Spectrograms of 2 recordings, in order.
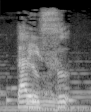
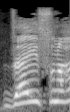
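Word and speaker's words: dice: ダイス。 – あー、違う。ね、もう一回言って。 – ダイス。 – はい、じゃあ、ザイスの発音じゃなくて、ダイス。 – え？ – 発音が。 – ライスの方か。ライス。 – そうそう、ライスの発音で、ダイス。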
